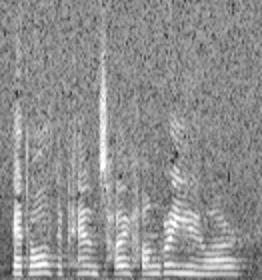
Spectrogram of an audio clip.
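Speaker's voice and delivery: tiny, very high, slow little voice. Retelling an Ulster preacher's answer to a question, in his little voice. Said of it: "said in his little voice".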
